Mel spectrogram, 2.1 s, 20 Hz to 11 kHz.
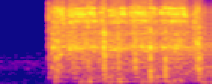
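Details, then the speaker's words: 2016 Honda CBR 300R being checked for charging problem, new battery fitted: engine catches and runs rough with heavy, uneven knocking thuds and flopping through the clatter; connecting rod knock, broken rod from low oil suspected. "I'm going to chalk this one up to low oil blown up motor sounds like a Rod's broke I can hear it kind of flopping around in there"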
